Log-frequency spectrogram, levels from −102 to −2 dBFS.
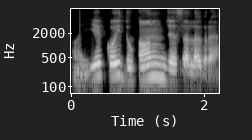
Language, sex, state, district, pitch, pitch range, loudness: Hindi, male, Bihar, Saharsa, 170 Hz, 145-185 Hz, -29 LUFS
